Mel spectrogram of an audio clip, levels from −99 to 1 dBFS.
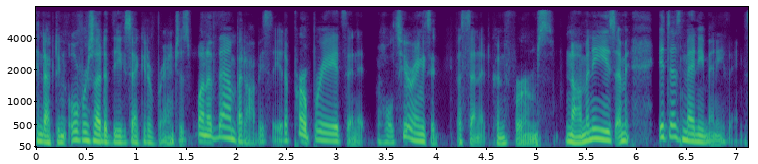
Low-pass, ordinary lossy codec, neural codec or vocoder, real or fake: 7.2 kHz; MP3, 64 kbps; codec, 16 kHz, 2 kbps, X-Codec, WavLM features, trained on Multilingual LibriSpeech; fake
